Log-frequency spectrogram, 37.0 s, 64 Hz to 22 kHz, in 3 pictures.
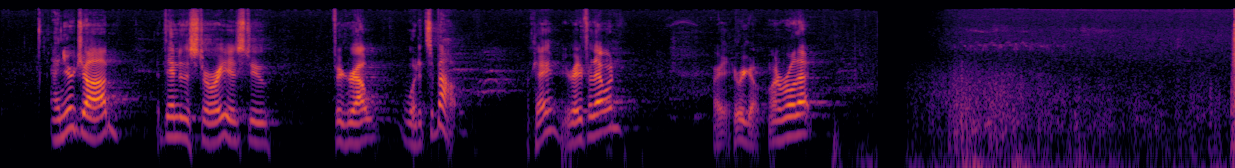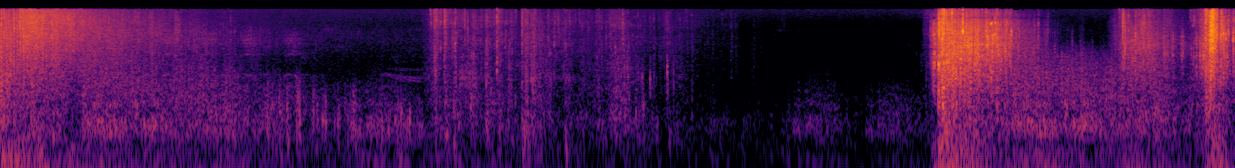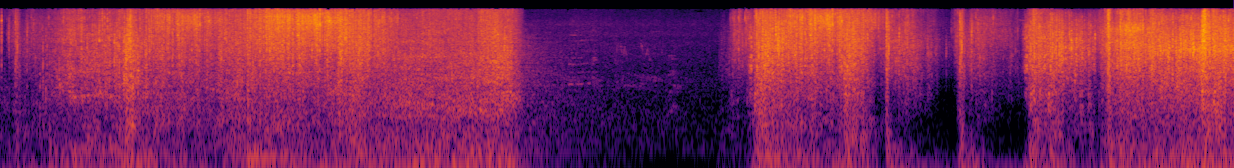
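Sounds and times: loud boom: 0:20.3 - 0:30.5.

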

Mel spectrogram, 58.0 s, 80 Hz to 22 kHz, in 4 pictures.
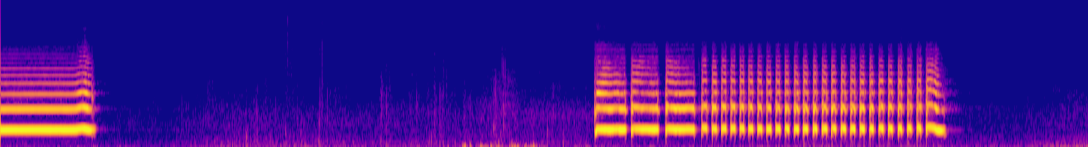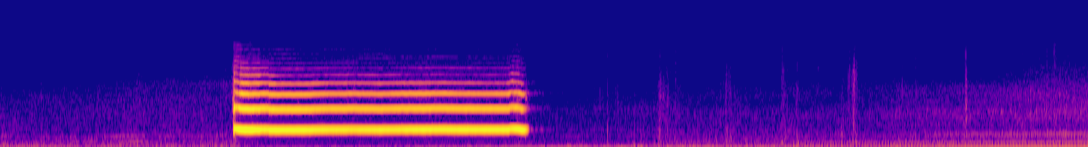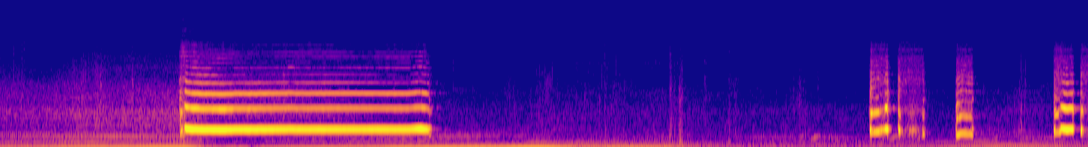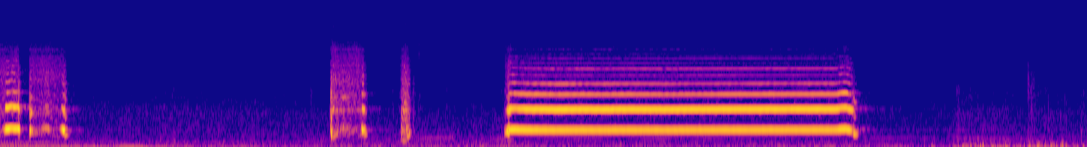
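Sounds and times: shofar blasts: 0:00.0 - 0:01.5, 0:07.9 - 0:12.8, 0:17.6 - 0:21.7, 0:31.3 - 0:35.0, 0:40.6 - 0:42.1, 0:43.0 - 0:44.6, 0:47.9 - 0:49.1, 0:50.2 - 0:55.1.

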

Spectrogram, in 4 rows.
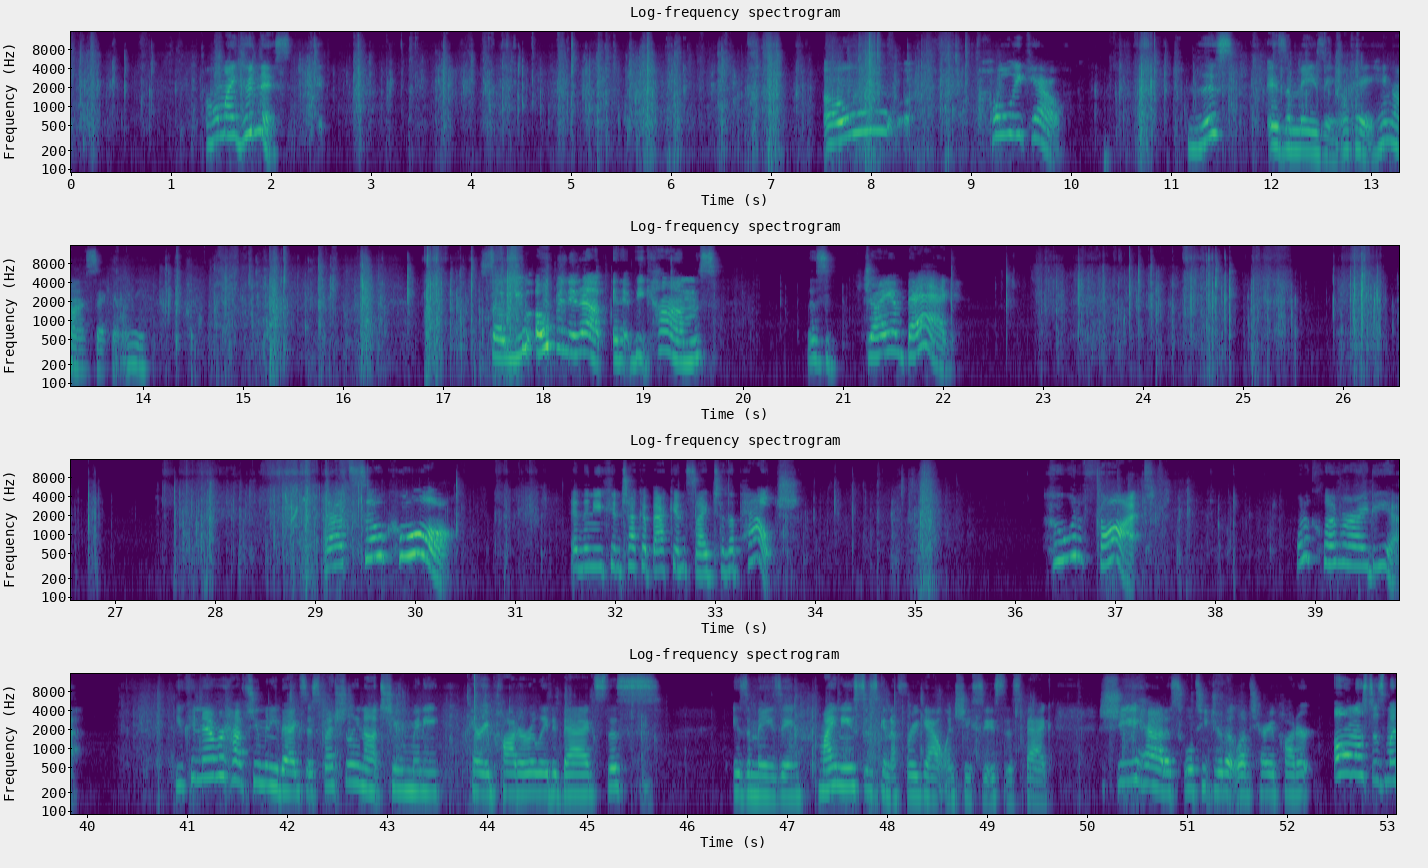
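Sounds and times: pouch crinkling: 0:00.0 - 0:18.5, 0:19.8 - 0:21.2, 0:22.5 - 0:31.6, 0:33.8 - 0:35.6, 0:37.0 - 0:38.8, 0:40.3 - 0:45.8, 0:46.5 - 0:51.7.

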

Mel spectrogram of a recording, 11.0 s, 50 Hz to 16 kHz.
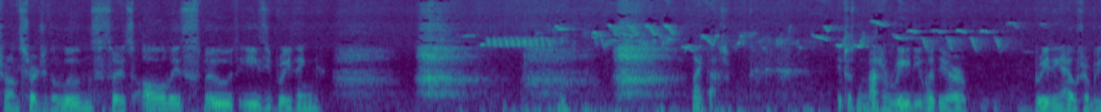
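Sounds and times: man breathing through mouth: 0:03.3 - 0:06.8, 0:07.5 - 0:08.2.

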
